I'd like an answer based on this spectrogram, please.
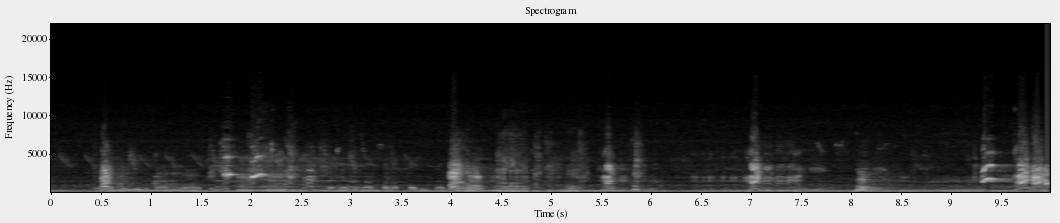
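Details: Rural street dogs in a big group in a village, barking loudly in scattered sharp bursts, some high yelps, with human speech mixed in.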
